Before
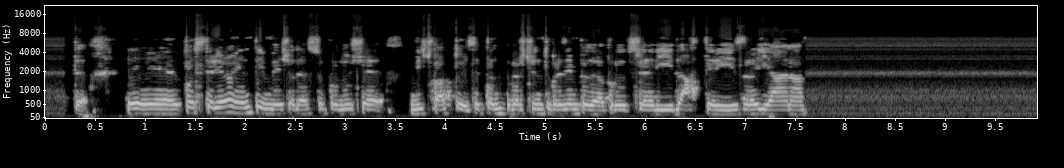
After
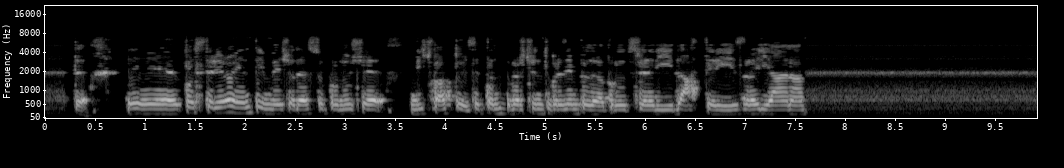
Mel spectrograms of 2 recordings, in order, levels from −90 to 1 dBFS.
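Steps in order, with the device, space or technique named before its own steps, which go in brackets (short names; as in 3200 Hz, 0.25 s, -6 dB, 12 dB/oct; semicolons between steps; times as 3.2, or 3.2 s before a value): tin-can telephone (BPF 560–2200 Hz; small resonant body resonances 650/1900 Hz, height 10 dB, ringing for 90 ms); 2.27–3.11 dynamic EQ 1600 Hz, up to +5 dB, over -42 dBFS, Q 1.1; HPF 110 Hz; gain -6 dB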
